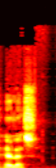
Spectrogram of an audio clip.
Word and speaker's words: Helles: Chuckanut Brewery had their Chuckanut Hells. – Yeah, the Helles. – Helles? – Helles.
